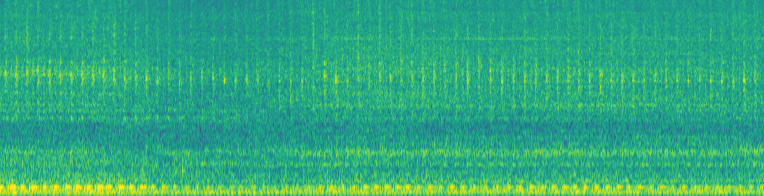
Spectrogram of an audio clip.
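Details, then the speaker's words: Engine at idle, heard from underneath: rough uneven knock three to four times a second; owner guesses bottom end, no fluid leaks; scan shows cylinders two and one misfiring; cause unconfirmed. "But down under here. If I had to guess, it's coming from the bottom end. That's where I can hear the noise the most."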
